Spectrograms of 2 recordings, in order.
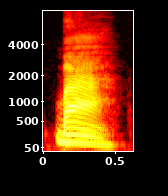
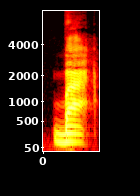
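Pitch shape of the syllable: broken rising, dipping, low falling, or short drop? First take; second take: low falling; short drop. First: The pitch starts low and falls gently. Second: The pitch drops low and cuts off abruptly. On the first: "the second one is Yau Huyền. See the second Huyền. So that's Ba" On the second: "The one with the dot is pronounced as Ba"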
